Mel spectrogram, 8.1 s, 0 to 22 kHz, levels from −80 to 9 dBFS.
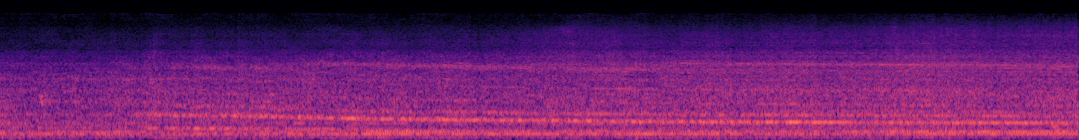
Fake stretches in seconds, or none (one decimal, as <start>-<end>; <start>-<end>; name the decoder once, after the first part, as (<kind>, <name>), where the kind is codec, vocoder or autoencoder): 0.0-3.4 (codec, DAC); 4.0-5.1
